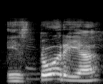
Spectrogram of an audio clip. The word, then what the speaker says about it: historia: could be tricky right just as historia estoria because if you say it in english you're going to say history history you're going to say hotel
